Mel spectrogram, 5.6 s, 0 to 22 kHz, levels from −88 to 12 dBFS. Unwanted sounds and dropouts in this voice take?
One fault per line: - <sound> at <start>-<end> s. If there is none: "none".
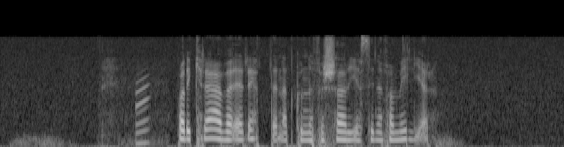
- chirp at 1.4-1.5 s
